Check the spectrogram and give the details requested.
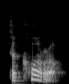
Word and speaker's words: Tokoro: hurt and now it's tokoro okay yes thank you accent is on stress stresses on the first syllable pretend there's an apostrophe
